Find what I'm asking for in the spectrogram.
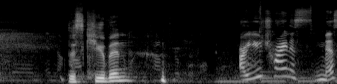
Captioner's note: sniffs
